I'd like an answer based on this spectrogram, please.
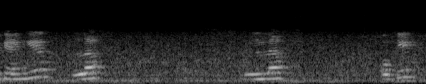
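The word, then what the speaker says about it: œuf: अब देखिए अंडों को हम फ्रेंच में क्या कहते हैं, अंडों को हम फ्रेंच में कहेंगे लफ, लफ। Okay, the pronunciation of this mixing of OME इज ओ, लफ।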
